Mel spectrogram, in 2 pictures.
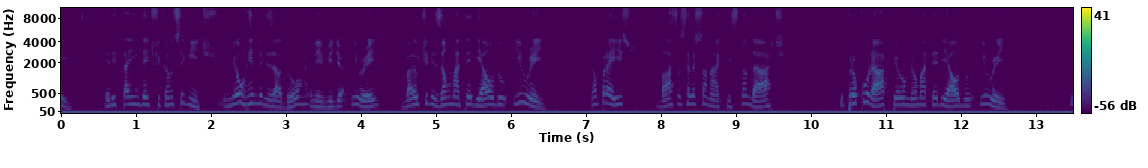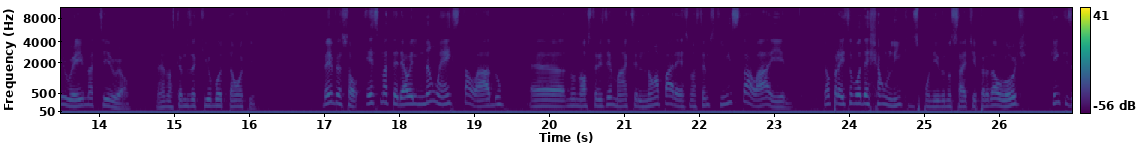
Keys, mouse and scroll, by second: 1.6-2.6 drag, 8.0 click, 9.1 click, 10.5-11.4 drag, 12.5 middle click.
